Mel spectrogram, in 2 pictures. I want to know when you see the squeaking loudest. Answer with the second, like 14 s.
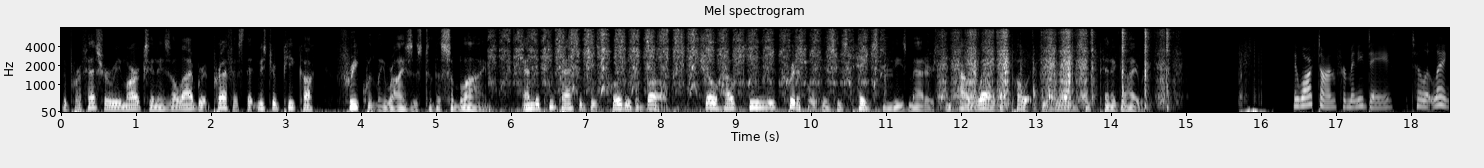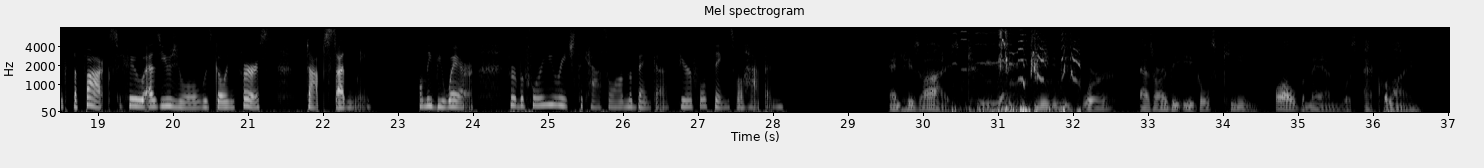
31 s.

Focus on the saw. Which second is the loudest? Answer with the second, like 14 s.
13 s.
